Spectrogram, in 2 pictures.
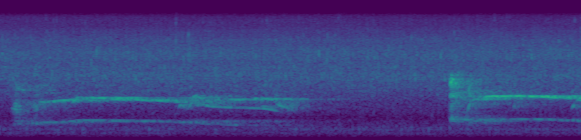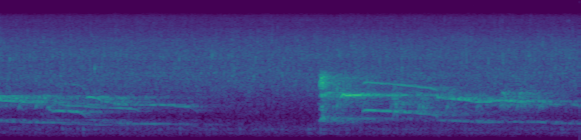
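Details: Eastern coyotes in the northeastern US give long, deep, wolf-like howls in drawn-out waves that slide slowly downward.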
